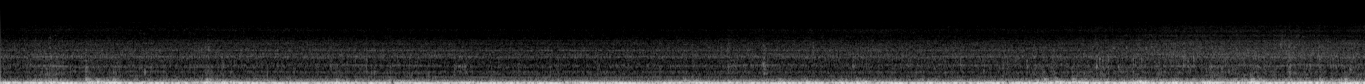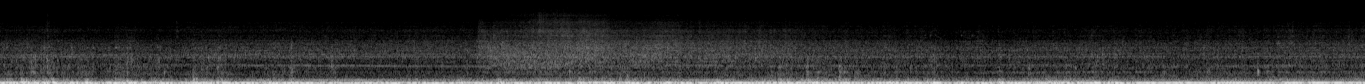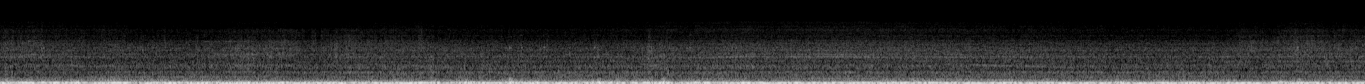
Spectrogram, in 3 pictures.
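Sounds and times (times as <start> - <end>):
off-road vehicle engine rumble: 0.0 - 40.9.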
